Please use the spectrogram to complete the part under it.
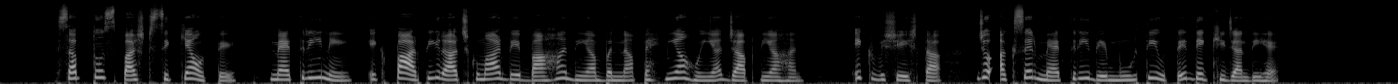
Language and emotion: Punjabi, neutral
